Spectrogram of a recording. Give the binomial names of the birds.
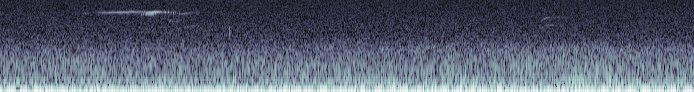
Spinus tristis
